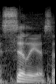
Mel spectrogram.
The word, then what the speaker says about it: Silius: Yes, yeah, Silius, that's how you say it.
